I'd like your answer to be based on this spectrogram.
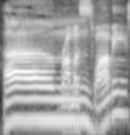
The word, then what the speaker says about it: Ramaswamy: Ramaswamy? – Yeah, like that? Yeah. You said it.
